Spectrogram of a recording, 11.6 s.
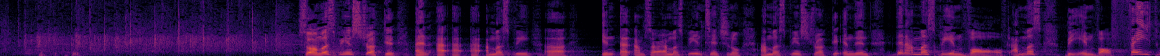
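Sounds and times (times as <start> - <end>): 
audience clapping: 0.0 - 3.8
speech: 3.0 - 11.5.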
